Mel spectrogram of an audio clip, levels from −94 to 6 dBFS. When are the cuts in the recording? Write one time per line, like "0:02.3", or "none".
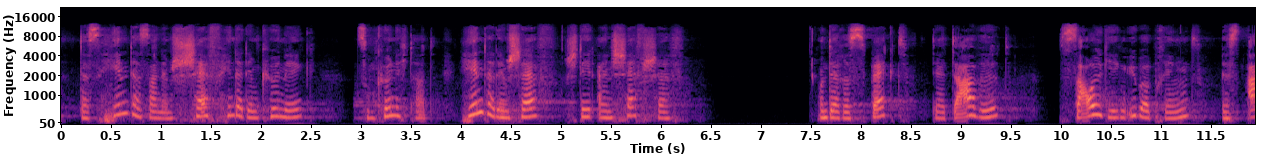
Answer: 0:02.9
0:03.5
0:03.8
0:08.5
